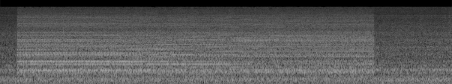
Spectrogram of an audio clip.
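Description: Electric heat gun switched on, running steadily with a whining fan for about five seconds, then switched off, shrinking heat-shrink tubing onto battery cable lugs.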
